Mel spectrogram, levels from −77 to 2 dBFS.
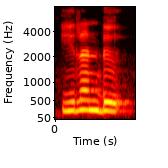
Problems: none marked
